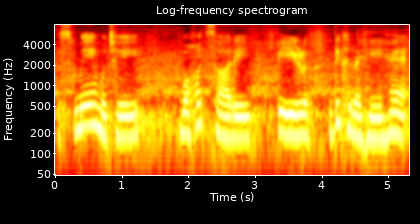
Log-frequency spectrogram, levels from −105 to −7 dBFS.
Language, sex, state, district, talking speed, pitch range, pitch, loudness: Hindi, female, Madhya Pradesh, Katni, 90 wpm, 180-250 Hz, 195 Hz, -15 LUFS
